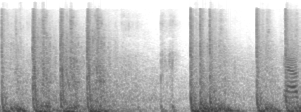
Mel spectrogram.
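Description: Vandal rifle firing through a wall in the tactical shooter Valorant during an esports match, rapid bursts of gunfire in several close, loud volleys separated by short pauses.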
